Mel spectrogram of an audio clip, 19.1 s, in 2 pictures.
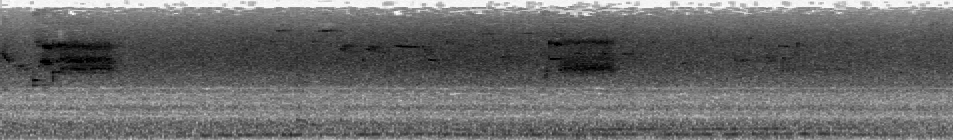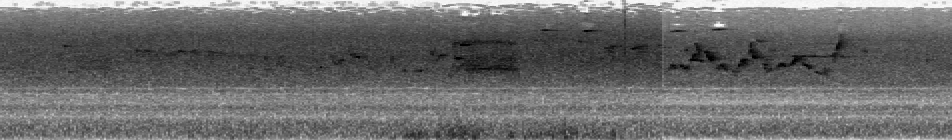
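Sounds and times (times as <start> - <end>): outdoor background hiss: 0.0 - 19.0
bird chirps: 12.8 - 14.7.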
